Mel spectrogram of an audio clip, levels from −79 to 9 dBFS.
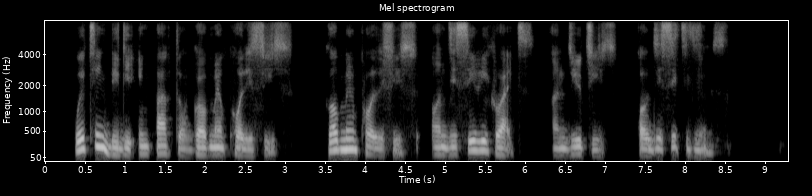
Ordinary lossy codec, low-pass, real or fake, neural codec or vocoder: none; none; fake; codec, 16 kHz, 2 kbps, X-Codec, HuBERT features, trained on general audio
